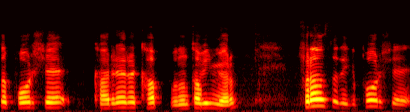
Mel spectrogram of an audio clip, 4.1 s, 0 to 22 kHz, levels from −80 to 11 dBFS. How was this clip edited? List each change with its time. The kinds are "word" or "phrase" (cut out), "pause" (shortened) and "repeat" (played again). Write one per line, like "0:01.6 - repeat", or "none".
0:01.6 - pause
0:02.0 - word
